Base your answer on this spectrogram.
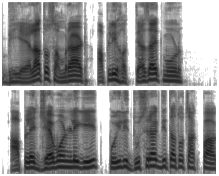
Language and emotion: Goan Konkani, fearful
